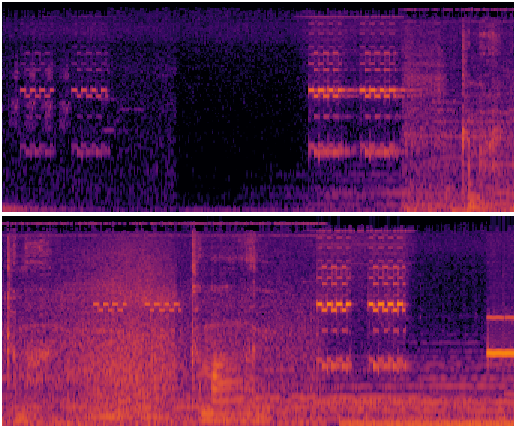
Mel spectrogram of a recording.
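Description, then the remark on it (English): A telephone rings in repeated double bursts, heard through the caller's line, as a man driving in a city holds the phone to his ear and mutters impatiently over the rings while background noise rises. “drives in the city, phone to his ear.”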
